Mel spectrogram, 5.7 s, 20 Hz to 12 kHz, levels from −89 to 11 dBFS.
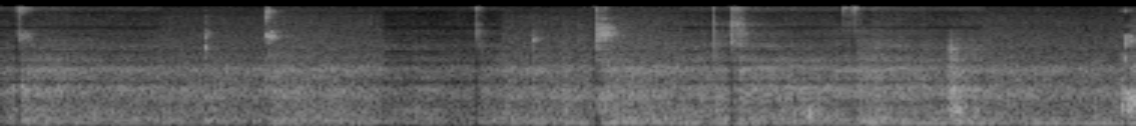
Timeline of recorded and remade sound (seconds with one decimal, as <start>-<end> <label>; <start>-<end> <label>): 0.0-0.8 remade; 0.8-1.9 recorded; 1.9-2.5 remade; 2.5-3.4 recorded; 3.4-4.9 remade; 4.9-5.7 recorded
